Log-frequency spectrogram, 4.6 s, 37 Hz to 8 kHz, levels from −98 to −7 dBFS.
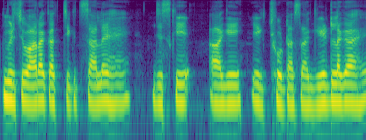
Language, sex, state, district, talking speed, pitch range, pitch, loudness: Hindi, male, Uttar Pradesh, Lalitpur, 155 wpm, 150-160 Hz, 155 Hz, -17 LUFS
